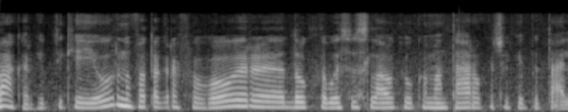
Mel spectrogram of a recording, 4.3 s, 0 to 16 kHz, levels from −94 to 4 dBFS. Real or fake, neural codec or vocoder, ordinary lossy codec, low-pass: fake; vocoder, 22.05 kHz, 80 mel bands, WaveNeXt; AAC, 48 kbps; 9.9 kHz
